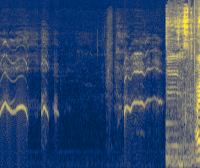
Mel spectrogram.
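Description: A thin, high-pitched wavering tone in three short phrases with silence between them, from an inserted film clip.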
